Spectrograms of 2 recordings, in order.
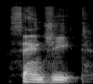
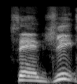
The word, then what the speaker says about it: Sanjit: Sanjit. Sanjit.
